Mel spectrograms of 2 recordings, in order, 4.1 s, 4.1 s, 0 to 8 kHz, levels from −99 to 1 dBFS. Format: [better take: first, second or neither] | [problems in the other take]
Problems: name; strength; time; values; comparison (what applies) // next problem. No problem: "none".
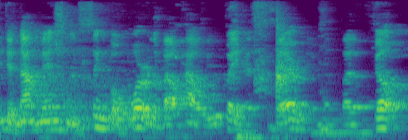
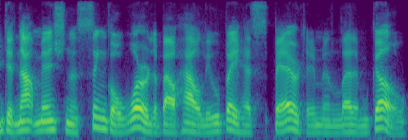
second | noise reduction (classical method WPE with log-MMSE)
